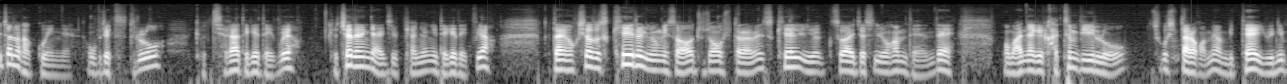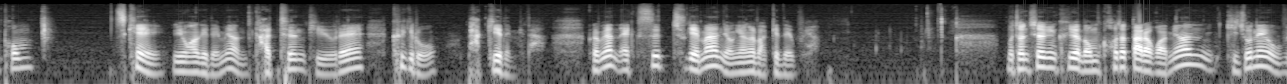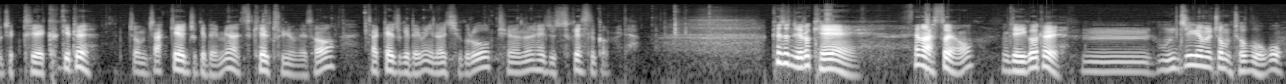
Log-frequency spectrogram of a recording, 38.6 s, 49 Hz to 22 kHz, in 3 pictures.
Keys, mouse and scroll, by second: 1.4 alt+click, 2.3 alt+right click, 2.7 alt+middle click, 3.1 alt+click, 6.5 click, 7.5 click, 8.0-10.5 drag, 12.8 click, 15.4-17.6 alt+drag, 19.7-21.9 drag, 22.2 alt+click, 25.0-26.0 drag, 26.4 r, 26.7-28.2 middle drag, 28.5 alt+click, 29.3 alt+r, 29.4 alt+click, 29.7 alt+right click, 30.0 alt+click, 30.6 alt+right click, 30.9 alt+click, 31.3 alt+right click, 31.6 alt+click, 32.5 q, 32.9 alt+click, 37.6 click.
